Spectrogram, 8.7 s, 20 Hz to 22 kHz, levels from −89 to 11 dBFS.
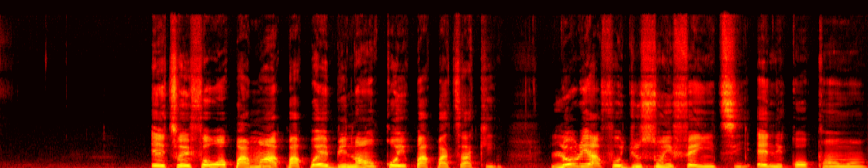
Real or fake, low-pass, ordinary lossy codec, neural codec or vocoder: fake; none; none; vocoder, 48 kHz, 128 mel bands, Vocos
